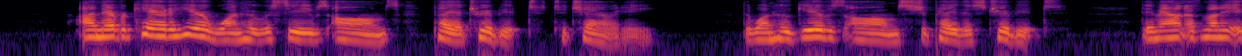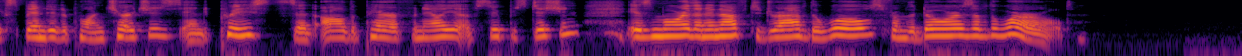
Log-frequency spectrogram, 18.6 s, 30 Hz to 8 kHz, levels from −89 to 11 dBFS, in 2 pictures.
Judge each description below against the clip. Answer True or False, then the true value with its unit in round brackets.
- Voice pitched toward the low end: False (200 Hz)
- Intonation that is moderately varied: True (4.7 semitones)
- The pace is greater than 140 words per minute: True (165 wpm)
